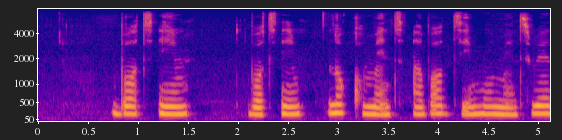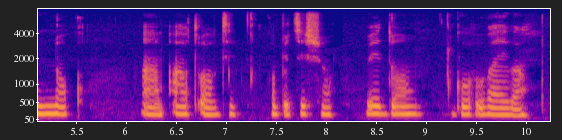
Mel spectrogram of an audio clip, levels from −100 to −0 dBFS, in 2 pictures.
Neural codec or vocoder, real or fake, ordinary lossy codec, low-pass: none; real; none; 7.2 kHz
